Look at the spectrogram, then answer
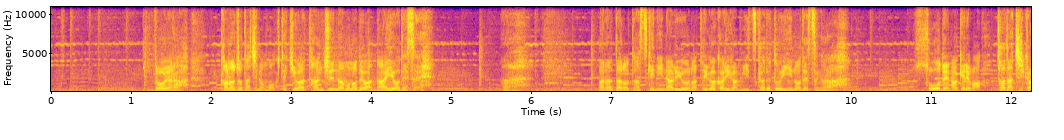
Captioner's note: sigh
